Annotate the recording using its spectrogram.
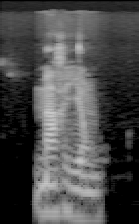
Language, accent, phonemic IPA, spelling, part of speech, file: French, France, /ma.ʁjɔ̃/, Marion, proper noun, LL-Q150 (fra)-Marion.wav
- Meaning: 1. a female given name 2. a surname originating as a matronymic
